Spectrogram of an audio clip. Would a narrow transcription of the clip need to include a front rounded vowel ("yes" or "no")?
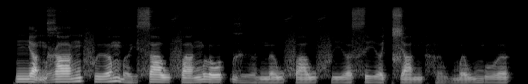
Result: no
